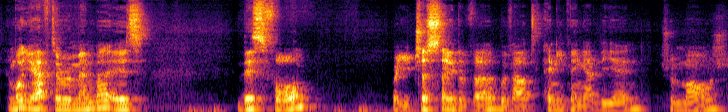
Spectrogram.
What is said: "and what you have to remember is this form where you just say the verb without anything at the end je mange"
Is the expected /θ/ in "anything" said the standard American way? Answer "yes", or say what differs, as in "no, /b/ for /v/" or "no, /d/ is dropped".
yes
